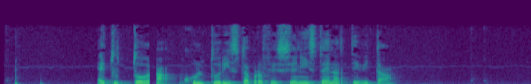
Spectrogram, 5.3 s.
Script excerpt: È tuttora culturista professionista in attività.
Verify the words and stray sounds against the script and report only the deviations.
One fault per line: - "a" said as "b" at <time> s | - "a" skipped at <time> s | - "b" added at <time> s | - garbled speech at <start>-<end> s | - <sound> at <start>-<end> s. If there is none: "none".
- dropout at 1.5-1.6 s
